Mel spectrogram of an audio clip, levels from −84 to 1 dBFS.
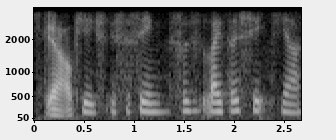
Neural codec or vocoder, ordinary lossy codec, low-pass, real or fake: codec, 16 kHz in and 24 kHz out, 0.8 kbps, FocalCodec, streaming, 65536 codes; none; 3.6 kHz; fake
